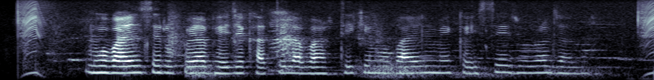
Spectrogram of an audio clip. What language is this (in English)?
Bhojpuri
